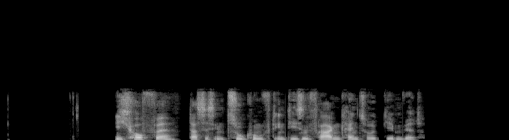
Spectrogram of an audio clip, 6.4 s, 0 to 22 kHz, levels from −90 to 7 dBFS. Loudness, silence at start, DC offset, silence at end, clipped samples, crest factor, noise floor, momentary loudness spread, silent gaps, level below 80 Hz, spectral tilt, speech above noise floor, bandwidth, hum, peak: -26 LUFS; 1.45 s; under 0.1%; 1.1 s; under 0.1%; 26 dB; under -90 dBFS; 10 LU; 2.26-2.36 s, 4.74-4.79 s; -64 dBFS; -4 dB/octave; over 64 dB; 8.2 kHz; none; -2 dBFS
